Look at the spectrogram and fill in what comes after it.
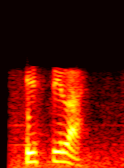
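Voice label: "istilah", Indonesian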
